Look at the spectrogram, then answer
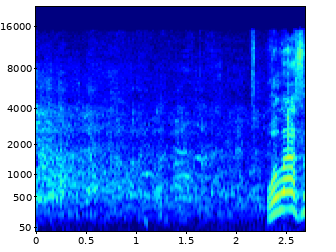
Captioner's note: ohhs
